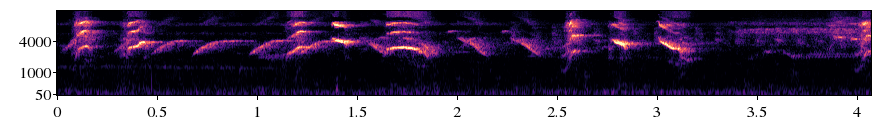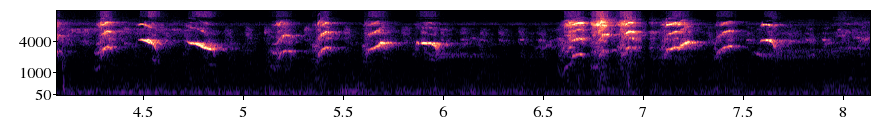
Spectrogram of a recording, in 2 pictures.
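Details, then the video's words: Energetic drongo song from a bird kept for tutoring other cage birds: dense run of high, scratchy chirps and falling whistled notes, about four per second, delivered in uneven bursts with short gaps. "SRIGUNTING GACORRR"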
